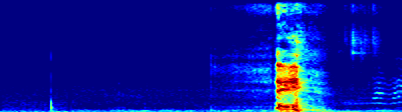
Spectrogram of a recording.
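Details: A cat with a famously loud meow lets out one sudden, harsh, raspy yell lasting about a third of a second, rough and noisy rather than tuneful, followed by a few faint squeaky notes over a low steady hum.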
